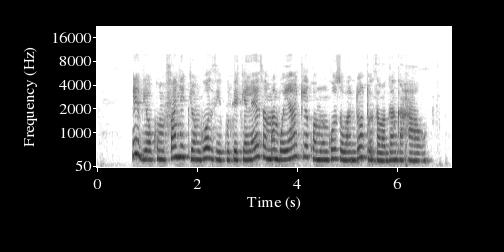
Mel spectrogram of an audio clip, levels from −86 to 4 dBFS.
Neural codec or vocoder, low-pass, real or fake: vocoder, 22.05 kHz, 80 mel bands, WaveNeXt; 9.9 kHz; fake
